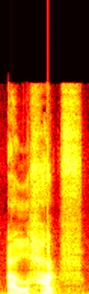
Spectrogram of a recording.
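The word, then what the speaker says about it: الحرف: Harf is letter, like letter of the alphabet, and ha is pronounced all the way down in the bottom of your throat, so we hear the lam, al-harf.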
